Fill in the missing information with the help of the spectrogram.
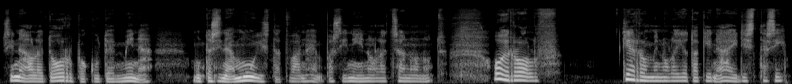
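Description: A woman reading the part of an earnest, thoughtful young orphan woman in a soft, slightly raised voice. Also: low-pitched, breathy edge, no room sound, studio quality.

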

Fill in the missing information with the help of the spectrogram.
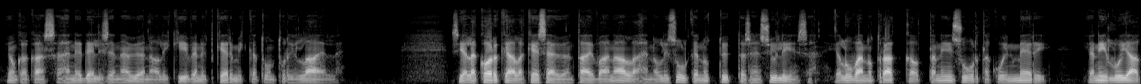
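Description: A man narrates a novel for an audiobook in a very low, deep voice. His delivery is measured and even, telling the story at a steady pace. The recording is close and dry, with no room sound. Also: no room sound. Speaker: audiobook reader. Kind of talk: scripted literary narration.

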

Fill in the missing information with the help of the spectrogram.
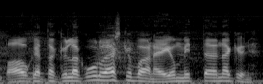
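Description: A man plays a country farmhand who gives short, matter-of-fact replies. His voice is fairly high and bright. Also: a little hiss or hum, lightly acted.

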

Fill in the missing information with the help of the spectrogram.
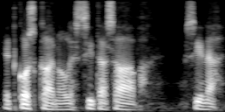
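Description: A man's voice: rumbling low, fairly bright tone, no room sound. A male narrator voicing a devout old woman accused of witchcraft, answering in a dry, curt, firm way. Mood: defiant.

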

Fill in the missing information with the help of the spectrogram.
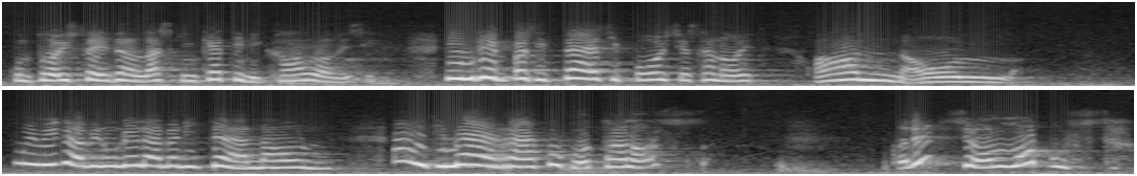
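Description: A woman's voice: high voice, expressive. An actress playing a distraught, jealous farm wife who accuses her husband and breaks into tears, in a 1940s film drama. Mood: bitter. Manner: tearful, accusing, fragile. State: crying. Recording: tinny old 1940s film soundtrack.

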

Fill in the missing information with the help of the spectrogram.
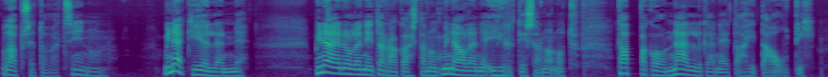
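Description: A woman reading an audiobook, voicing a bitter, spiteful husband with a loud, snarling, bullying manner. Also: extremely low pitch, lively intonation, dry recording, studio quality. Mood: menacing.

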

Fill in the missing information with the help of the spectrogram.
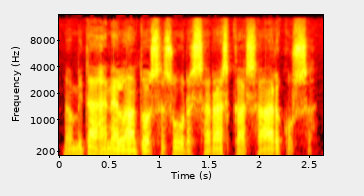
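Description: A man's voice: medium pitch, no echo, pitched above the performer's own voice, natural voice. A man reading aloud and voicing a pert young maidservant who mocks and teases. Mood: cheeky. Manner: pert, mocking. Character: cheeky young maidservant, woman.

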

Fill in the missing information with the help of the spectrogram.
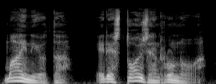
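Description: A man voicing an excitable, talkative man who eagerly comments on a festival show in an audiobook. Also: low-pitched, husky, no echo, studio quality, full character voice. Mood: excited.

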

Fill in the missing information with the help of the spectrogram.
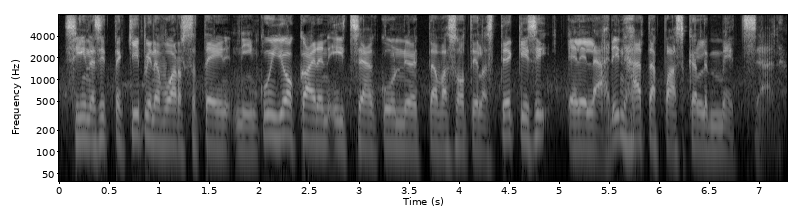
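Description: A man's voice: mid-range voice, few pauses, slight background noise. A man hosting a storytelling podcast, narrating in a casual, slangy way.

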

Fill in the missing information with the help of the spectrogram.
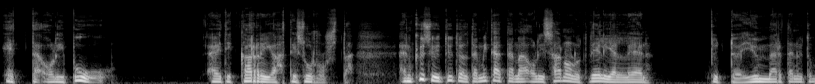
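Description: A man narrates fiction in a steady, measured way. His voice is husky and mid-pitched. The recording is dry and close. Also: no room sound. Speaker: reader. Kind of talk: literary reading.

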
